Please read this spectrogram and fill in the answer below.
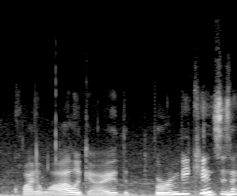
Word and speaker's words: Barrumbi: that you wrote quite a while ago, the Barrumbi Kids, is that how you say it? The Barrumbi Kids, the Barrumbi Kids, yeah.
